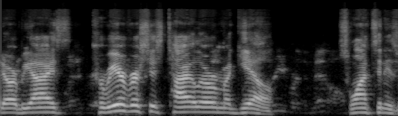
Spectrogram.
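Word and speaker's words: Tylor: It was Tyler who decided that he wanted his name pronounced Tyler. His parents put the O in the name, but they originally pronounced it Pitch.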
